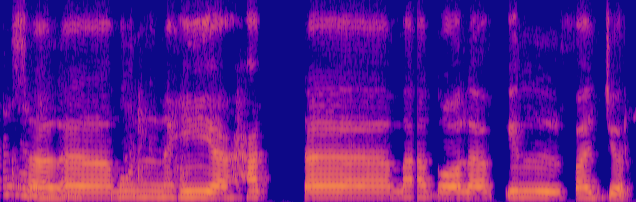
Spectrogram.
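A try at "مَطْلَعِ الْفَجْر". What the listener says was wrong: Matla'il fajr. Ya, ada qalqalah ini. Nah, jangan ragu qalqalahnya. Fajr. Fajr. Jangan dijeda ya. Jangan fajr. Ya, tapi fajr. Ya, langsung. Gak boleh ada jeda.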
